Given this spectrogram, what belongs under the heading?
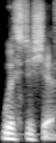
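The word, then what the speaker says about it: Worcestershire: Well, well, uh, yeah, Worersha, for those of you wondering, there it is.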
